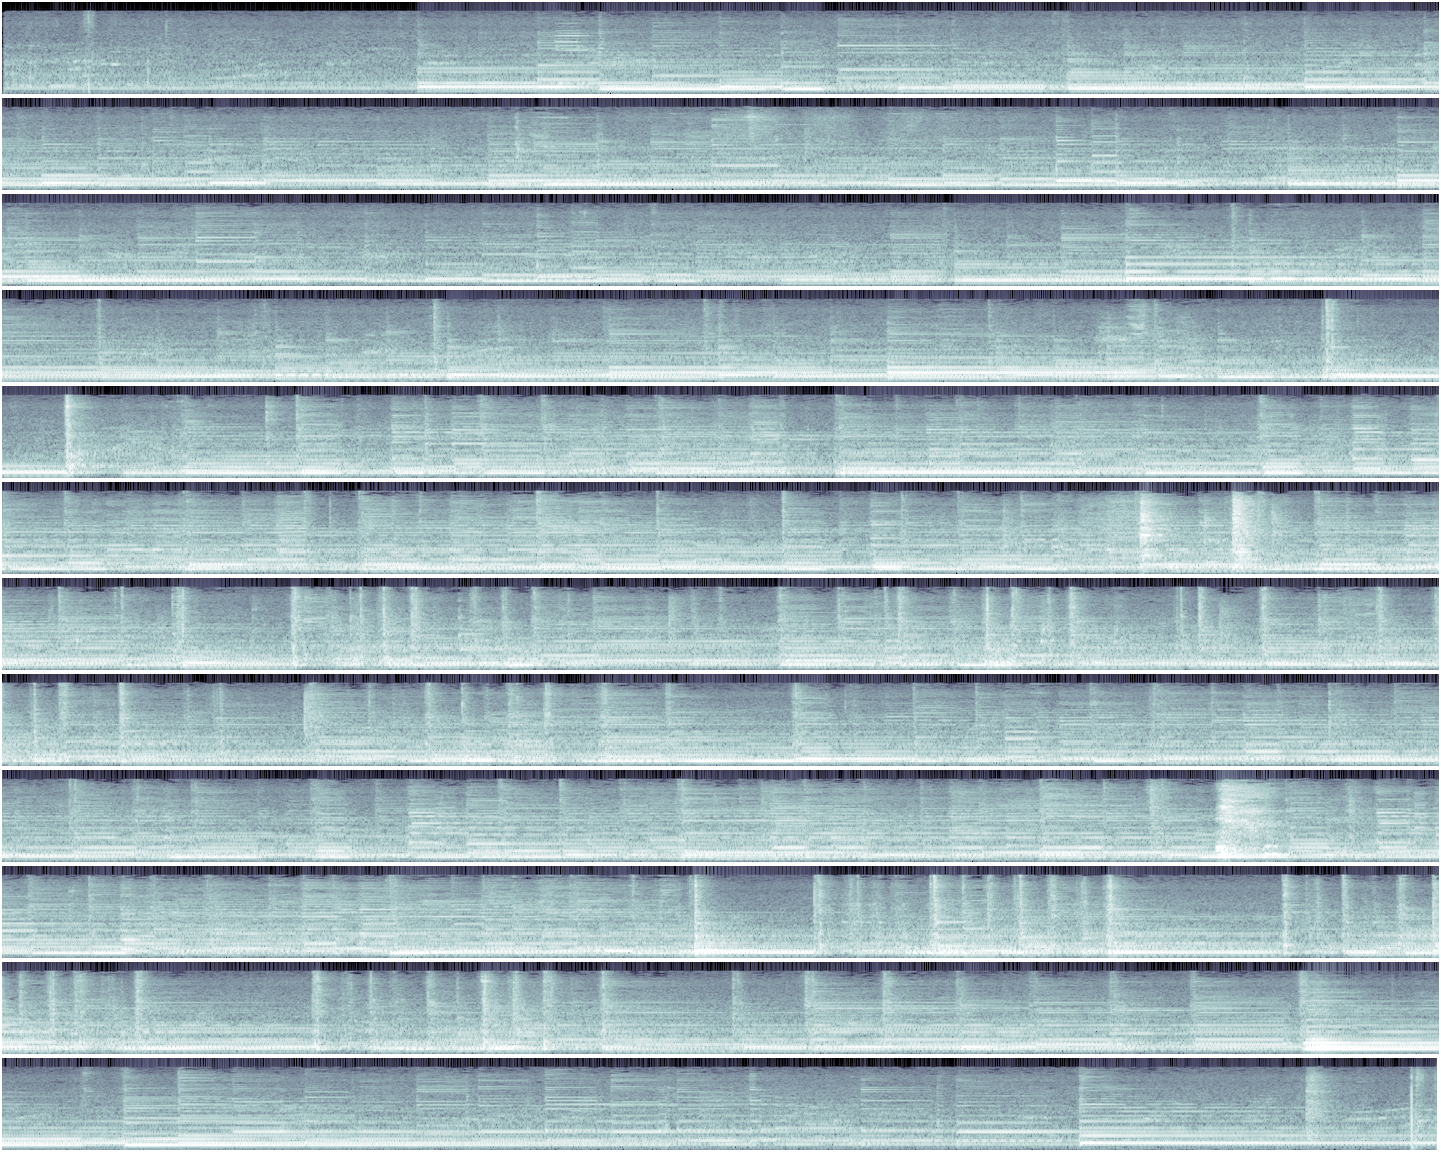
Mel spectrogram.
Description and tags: Cool Stringz
Uneek guitar experiments created by Andrew Thackray
Guitar, instrumental, strings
